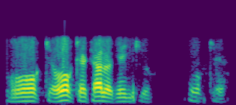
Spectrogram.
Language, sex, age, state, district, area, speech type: Gujarati, male, 60+, Gujarat, Rajkot, rural, conversation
